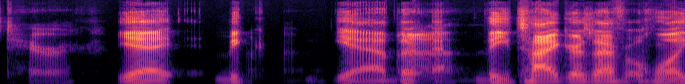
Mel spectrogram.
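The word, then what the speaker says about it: Tarik: Tarek Skubal. It's a Tarek. He pronounces his name Tarek Skubal. Eric? Yes, Eric with the T.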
